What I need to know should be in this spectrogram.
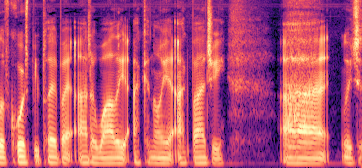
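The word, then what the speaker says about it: Adewale Akinnuoye-Agbaje: Adewale Akinoye Agbaje.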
